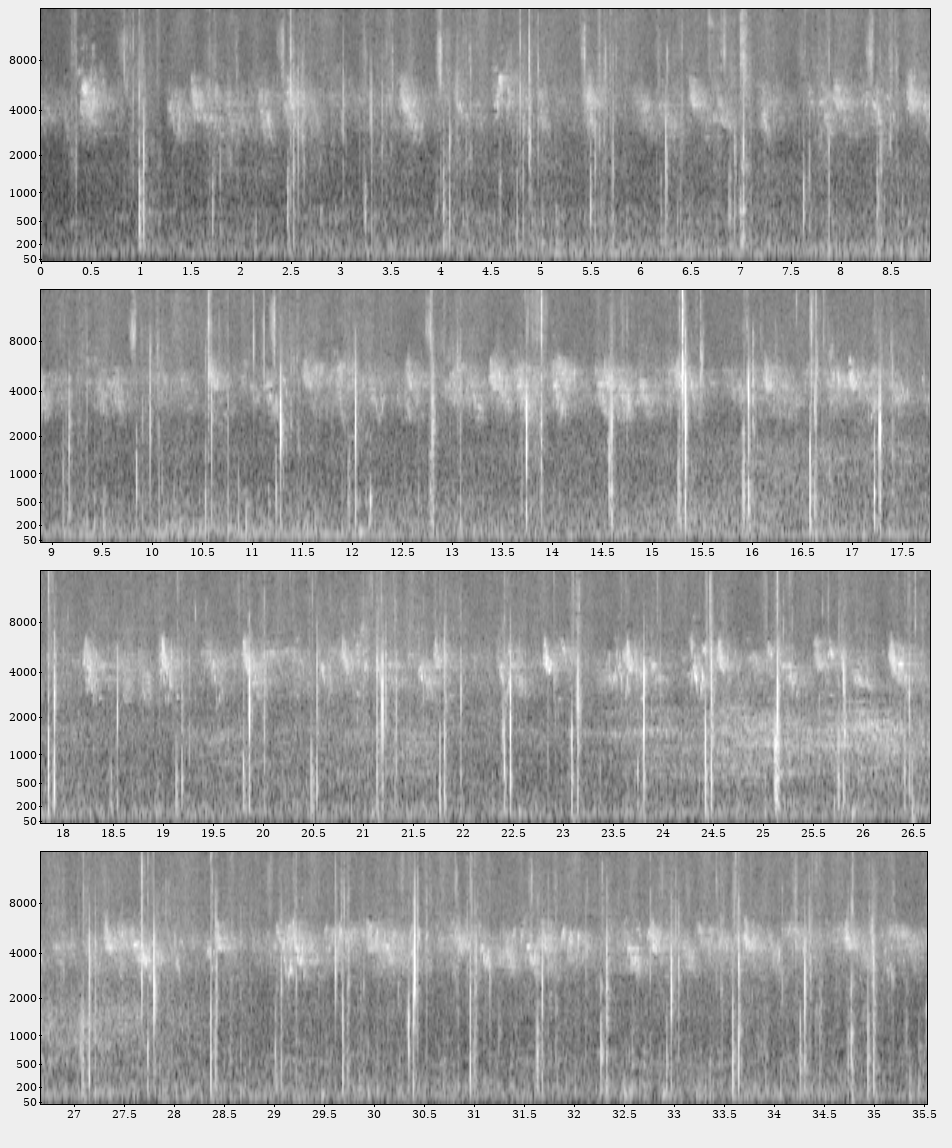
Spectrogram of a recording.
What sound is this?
steps on stone ground in a village with bird
ambient, bird, footsteps, ground, stone, village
